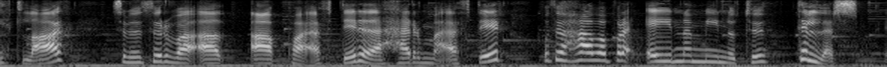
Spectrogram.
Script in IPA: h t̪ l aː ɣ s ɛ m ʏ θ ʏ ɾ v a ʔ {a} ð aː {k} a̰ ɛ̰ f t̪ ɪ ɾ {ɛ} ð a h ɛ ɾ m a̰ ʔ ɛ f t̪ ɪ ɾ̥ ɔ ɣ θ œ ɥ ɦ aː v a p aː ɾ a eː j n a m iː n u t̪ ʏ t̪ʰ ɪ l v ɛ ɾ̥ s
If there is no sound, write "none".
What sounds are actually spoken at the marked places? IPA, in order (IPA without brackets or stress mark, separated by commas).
a, p, ɛ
